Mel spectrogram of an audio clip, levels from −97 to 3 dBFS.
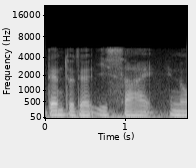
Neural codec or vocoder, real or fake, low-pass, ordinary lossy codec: none; real; 5.4 kHz; none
